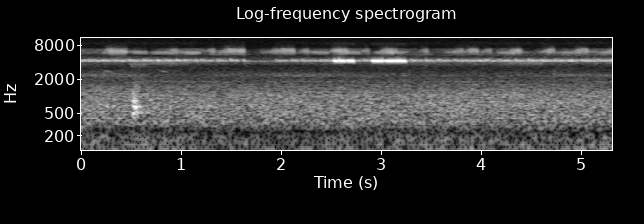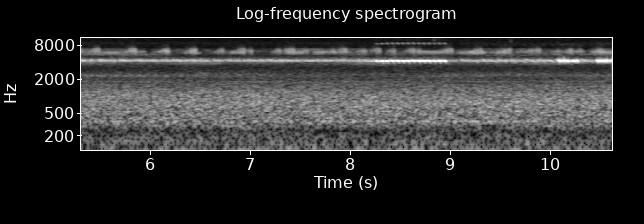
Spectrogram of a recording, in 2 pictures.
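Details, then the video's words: Crickets at night: a steady, high, shimmering chorus with a fainter pulsing buzz above it, broken by louder, sharper trills from a nearer cricket at about three, nine and ten seconds. "Soothing Cricket Sounds"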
